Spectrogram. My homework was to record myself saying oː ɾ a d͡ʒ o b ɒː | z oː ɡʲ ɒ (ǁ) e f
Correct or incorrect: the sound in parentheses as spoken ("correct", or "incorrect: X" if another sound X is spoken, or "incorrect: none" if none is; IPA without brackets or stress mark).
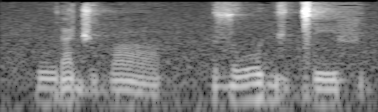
incorrect: ǀ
